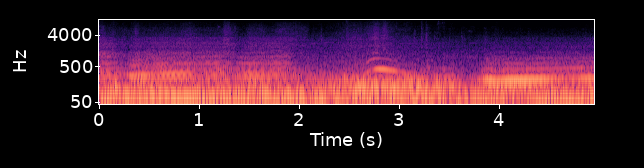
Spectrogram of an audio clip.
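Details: BMW E34 540i, M60B40 V8, after fixing throttle body gasket vacuum leak causing lambda codes and limp mode: engine pulls cleanly, pitch climbing smoothly, no stumble or hesitation; strong healthy acceleration.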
